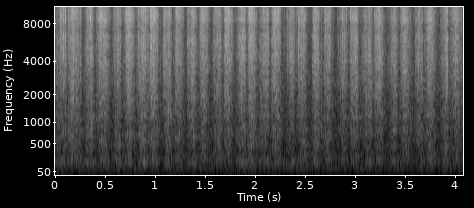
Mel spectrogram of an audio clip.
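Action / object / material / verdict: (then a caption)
scrape / silver glitter sheet / glitter / none. Both hands scratch aggressively with short dark-painted fingernails across a flat silver glitter sheet lying on a table. About twenty fast, evenly spaced scraping strokes sound as a bright, hissy rasp with almost no low end.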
